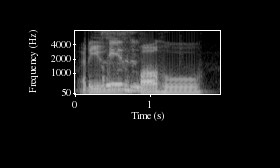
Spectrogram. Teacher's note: bunyi desisnya itu, bunyi zainya itu ngalir terus tanpa adanya bunyi e. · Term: Zai sukun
